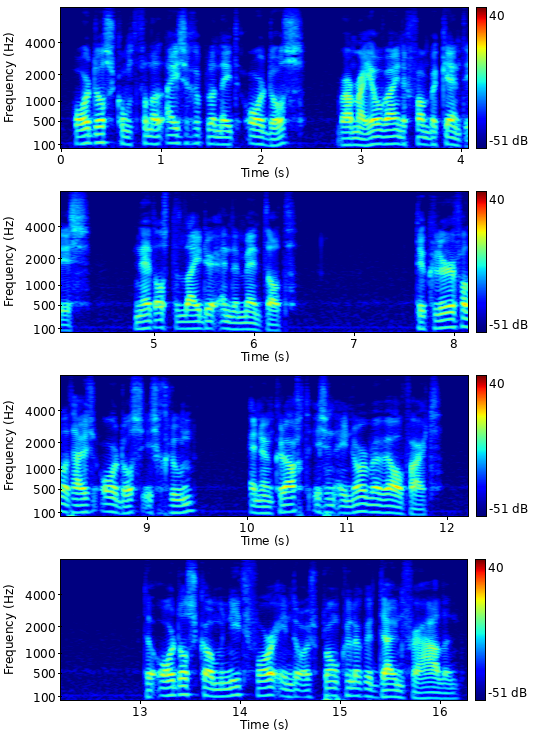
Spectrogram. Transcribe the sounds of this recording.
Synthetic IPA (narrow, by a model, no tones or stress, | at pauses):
ɔɹdɪlˠskɔmtfɑnətʔɛjzəχəplanejtɔɹdɔs | ʋaːɹmaːɹɦɪːlˠʋɛjnəχfɑnbəkɛntɪs | nɛtɑlˠzdəlɛjdəɹɛndəmɛntɑt | d̥əkløːɹvɑnɦətɦœɥsɔɹdɔsɪ̰sχrun | ɛnɦɵnkrɑχtɪsənenɔɹməʋɛlˠva̰ːɹt | d̥əʔɔɹdɪlˠskowmənːitfʊːɹɪndəʊːɹsprɔŋkələkədœɥnv̥əɹɦaːlən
